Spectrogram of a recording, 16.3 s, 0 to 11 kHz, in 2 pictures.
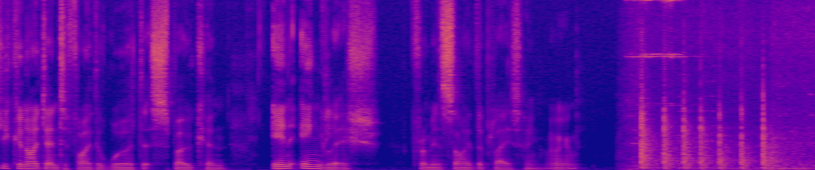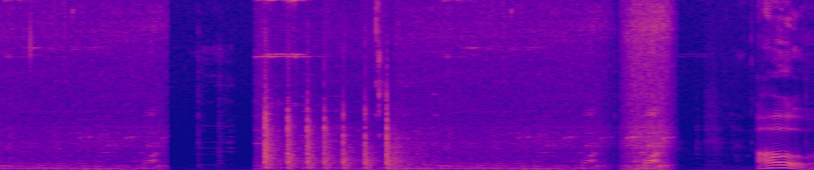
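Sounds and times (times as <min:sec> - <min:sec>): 
speech: 0:00.0 - 0:06.6, 0:15.8 - 0:16.2
steady wash of noise: 0:00.0 - 0:16.2
sharp knocks on a door: 0:06.3 - 0:08.5, 0:10.8 - 0:12.8.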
